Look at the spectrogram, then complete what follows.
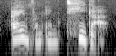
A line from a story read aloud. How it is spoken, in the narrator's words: Georgiana said angrily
